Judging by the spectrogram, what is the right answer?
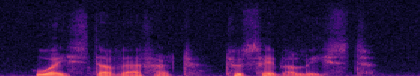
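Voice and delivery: ordinary delivery

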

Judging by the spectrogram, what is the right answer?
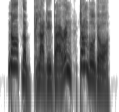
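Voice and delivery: usual speaking voice

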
